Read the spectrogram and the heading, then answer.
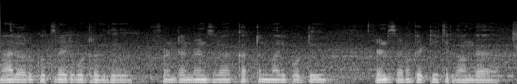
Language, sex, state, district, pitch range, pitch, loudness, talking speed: Tamil, male, Tamil Nadu, Kanyakumari, 105-110 Hz, 110 Hz, -16 LUFS, 160 wpm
